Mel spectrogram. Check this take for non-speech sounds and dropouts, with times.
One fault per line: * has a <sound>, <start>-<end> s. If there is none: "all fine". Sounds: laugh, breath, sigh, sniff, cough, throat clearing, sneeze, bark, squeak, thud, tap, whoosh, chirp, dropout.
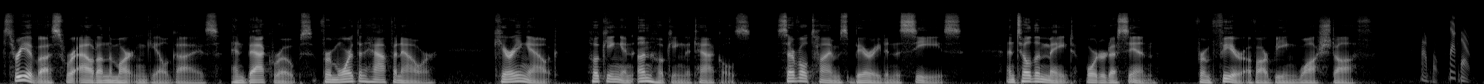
* has a chirp, 14.2-14.7 s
